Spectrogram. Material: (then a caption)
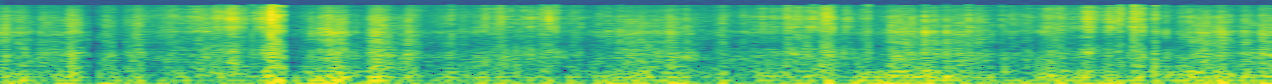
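Faux leather. Long pointed nails scratch the surface of a beige textured faux leather zip wallet lying on fur. The result is a quiet, steady, low scratching rumble with loosely rhythmic strokes, about two per second, and little bright content.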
